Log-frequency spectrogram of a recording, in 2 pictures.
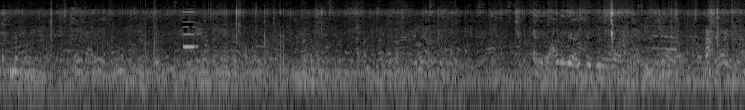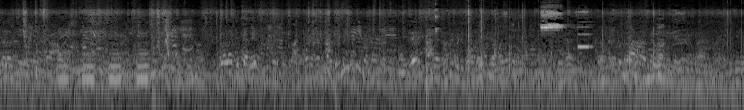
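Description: A crowd chatters and shouts outdoors.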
